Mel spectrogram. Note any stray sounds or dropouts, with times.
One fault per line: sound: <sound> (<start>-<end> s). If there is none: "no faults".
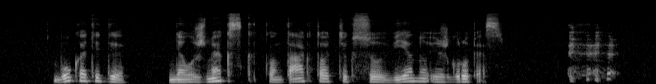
sound: cough (5.7-6.2 s)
